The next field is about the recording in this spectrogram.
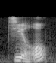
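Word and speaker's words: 酒: 지오. 지오. 우리 한국이랑 똑같이 술 주자를 한자로 사용을 하고요. 숫자 9와 발음이 똑같습니다. 지오.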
